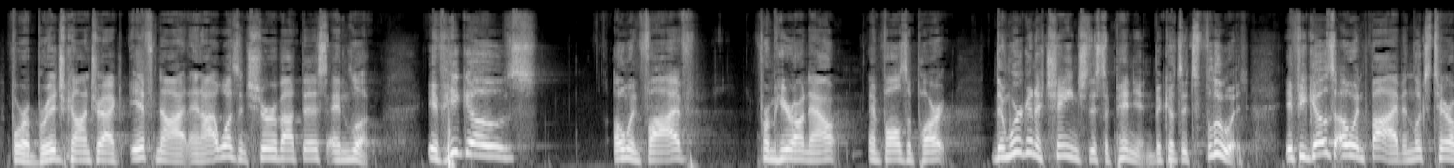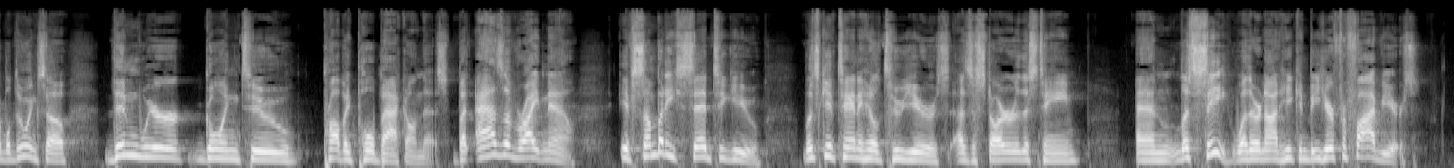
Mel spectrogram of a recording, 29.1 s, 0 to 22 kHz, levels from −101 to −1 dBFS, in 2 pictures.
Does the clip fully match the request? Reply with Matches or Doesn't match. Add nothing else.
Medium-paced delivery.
Matches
